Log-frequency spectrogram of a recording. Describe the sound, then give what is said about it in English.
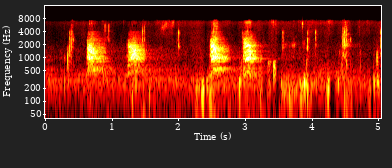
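Several dogs bark in loud, sharp bursts while someone is out walking a dog on a leash, four strong barks in two pairs followed by quicker, fainter yips and snaps, with no one talking. “This is like the worst part of walking my dog. Because I don't know if these dogs are friendly.”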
